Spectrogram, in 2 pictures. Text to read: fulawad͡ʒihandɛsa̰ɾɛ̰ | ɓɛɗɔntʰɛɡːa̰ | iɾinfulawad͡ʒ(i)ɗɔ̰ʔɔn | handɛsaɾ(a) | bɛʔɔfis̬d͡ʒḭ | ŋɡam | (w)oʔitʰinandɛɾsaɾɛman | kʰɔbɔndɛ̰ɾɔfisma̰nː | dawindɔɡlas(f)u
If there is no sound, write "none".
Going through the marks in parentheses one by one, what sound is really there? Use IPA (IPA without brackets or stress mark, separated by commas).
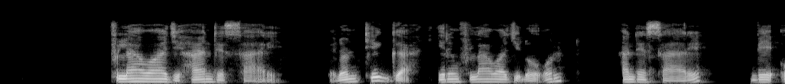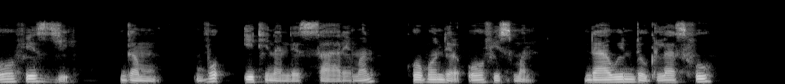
i, ɛ, v, f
